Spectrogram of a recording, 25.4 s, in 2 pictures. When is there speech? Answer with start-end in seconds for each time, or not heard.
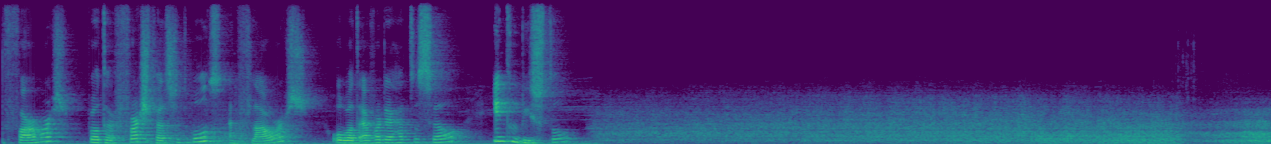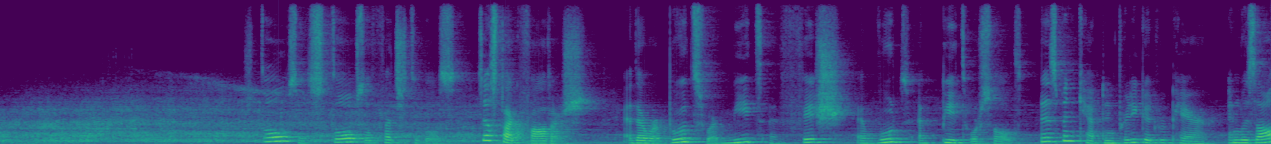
0.0-5.7, 15.3-25.3.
